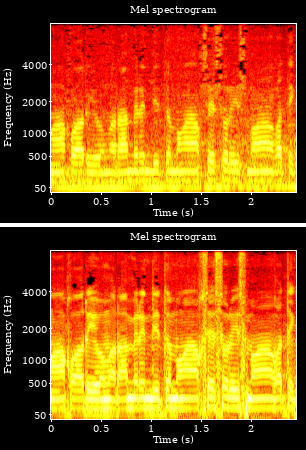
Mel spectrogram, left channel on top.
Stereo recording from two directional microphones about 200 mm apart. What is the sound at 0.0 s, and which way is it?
Speech, 30° right (ahead or behind).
